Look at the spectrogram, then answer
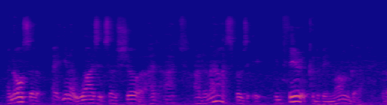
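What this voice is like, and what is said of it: Northern English accent. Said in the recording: “you can still hear it in my accent, you know. I speak to my mum and I go even more northern”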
